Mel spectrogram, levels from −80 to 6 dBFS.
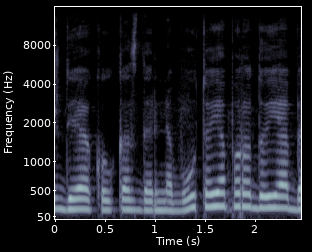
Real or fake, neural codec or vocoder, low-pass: real; none; 14.4 kHz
